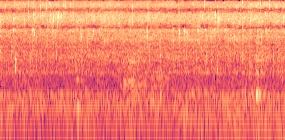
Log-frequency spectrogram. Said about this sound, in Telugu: దీంట్లో మనం కొత్తిమీర, పుదీనా కూడా వేసుకుని బాగా ఫ్రై చేసుకుందాం.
